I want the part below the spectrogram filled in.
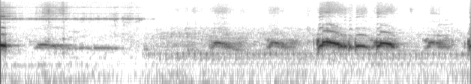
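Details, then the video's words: Local Indonesian zebra dove, or perkutut, giving soft, mid-pitched cooing notes, first drawn out and then short, wavering phrases that grow louder, in a quiet setting. "MACAM - MACAM BUNYI PERKUTUT"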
